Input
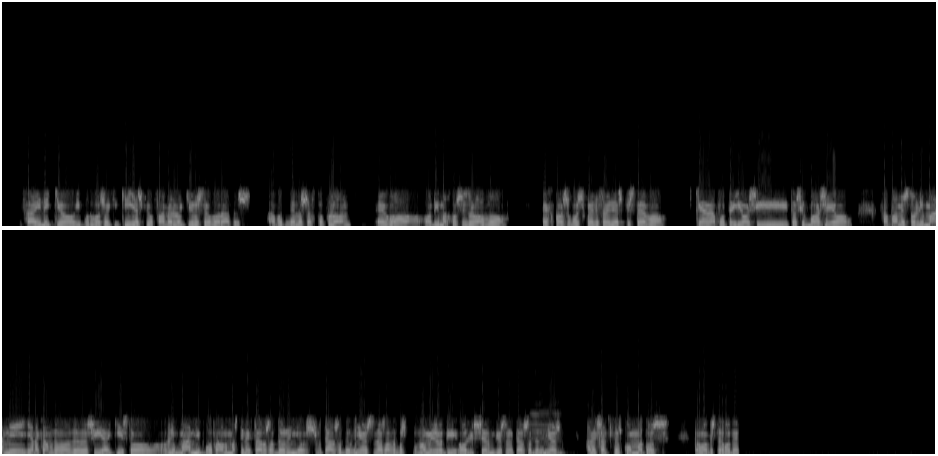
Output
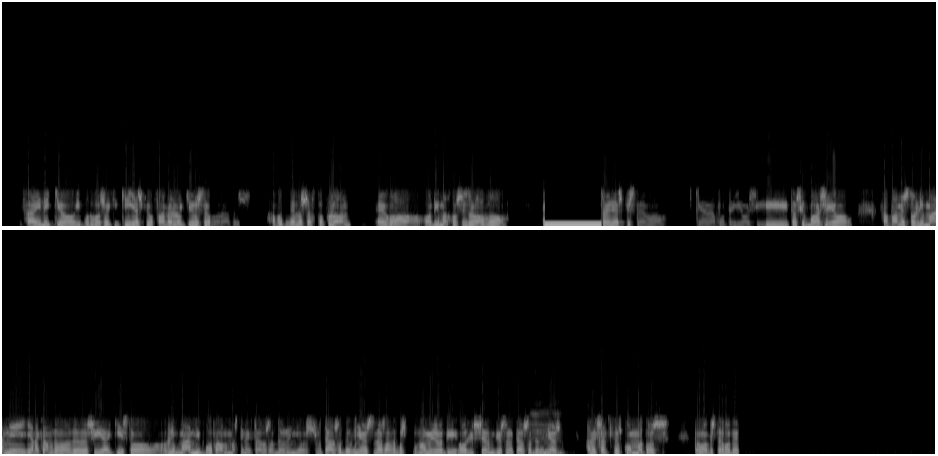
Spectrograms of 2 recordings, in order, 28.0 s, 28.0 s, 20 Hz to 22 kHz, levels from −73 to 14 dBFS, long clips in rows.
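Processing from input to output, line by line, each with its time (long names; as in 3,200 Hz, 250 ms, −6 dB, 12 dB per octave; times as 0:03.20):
0:03.11–0:04.06: downward compressor 4 to 1, threshold −46 dBFS
0:08.13–0:08.98: beep over 344 Hz −17 dBFS
0:09.48–0:11.46: downward compressor 5 to 1, threshold −43 dBFS
0:17.30–0:18.82: downward compressor, threshold −31 dBFS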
